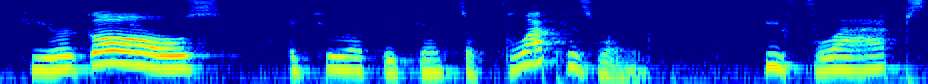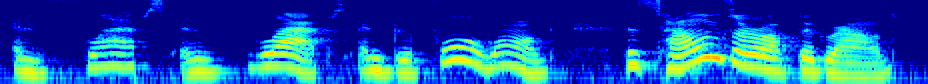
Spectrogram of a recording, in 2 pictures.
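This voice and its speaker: A woman narrating a children's audiobook in an expressive storytelling manner. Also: a little high, unhurried, slightly rough.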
